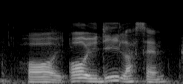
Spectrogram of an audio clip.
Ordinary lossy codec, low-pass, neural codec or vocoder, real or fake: none; 7.2 kHz; none; real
